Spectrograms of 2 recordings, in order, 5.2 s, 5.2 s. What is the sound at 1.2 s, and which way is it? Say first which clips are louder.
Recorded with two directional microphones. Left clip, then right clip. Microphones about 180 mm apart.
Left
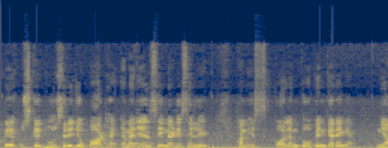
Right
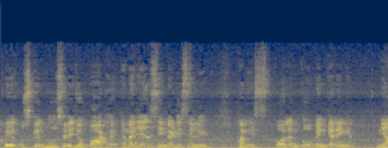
Speech: left 2 dB; 70° left (ahead or behind).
